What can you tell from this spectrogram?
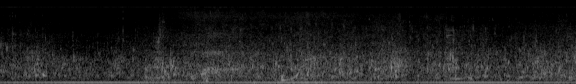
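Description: Quiet outdoor ambience: a steady low drone under a soft hiss, with scattered faint ticks and chirps.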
